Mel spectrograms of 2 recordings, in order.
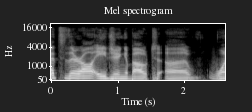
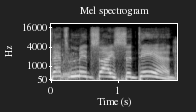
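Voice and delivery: put-on very high-pitched, thrilled, excited outburst; 13 semitones higher than usual. Retelling a scene where she spots a guy sitting by the rocks, mock very excited. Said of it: "she very excitedly says".

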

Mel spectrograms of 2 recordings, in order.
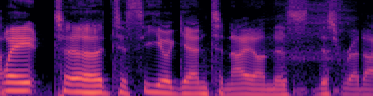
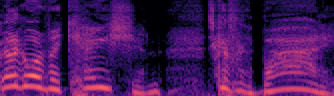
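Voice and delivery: elderly politician voice, put-on; 6 semitones higher, 4 dB quieter than usual. Showing how a comedian does Joe Biden. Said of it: "he speaks like that".

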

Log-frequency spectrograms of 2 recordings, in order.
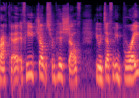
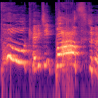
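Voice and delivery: mock angry, stern tone, higher and louder; 12 semitones higher, 7 dB louder than usual. Imitating their mum pointing at the object: imitating mum angrily scolding. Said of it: "So angry".

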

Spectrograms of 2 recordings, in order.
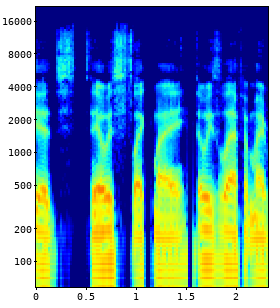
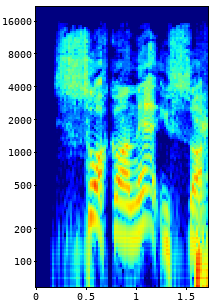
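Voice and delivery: fake Australian accent, higher pitch; 10 semitones higher than usual. Trying out an accent for a sign-off joke: put-on Australian accent. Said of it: "Australian, I think".

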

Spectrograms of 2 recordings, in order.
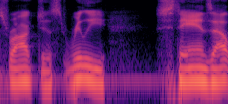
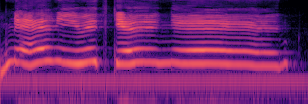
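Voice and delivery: put-on very high, slow, whiny child's voice. Retelling a movie trailer's grown kids speaking: annoying kid voice. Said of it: "that annoying sound kids make".

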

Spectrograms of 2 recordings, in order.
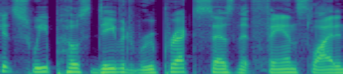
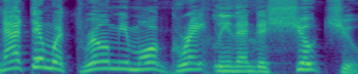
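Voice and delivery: put-on slow, high, stretched-out Italian American accent; 9 semitones higher than usual. Doing a Joe Pesci impression for the others: Joe Pesci impression. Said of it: "that's the worst Joe Pesci impre-".

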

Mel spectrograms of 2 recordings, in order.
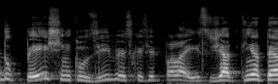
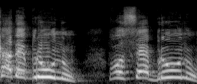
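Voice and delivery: put-on, loud, high, drawn-out cowboy-style yell; 7 semitones higher, 3 dB louder than usual. Telling of two cowboy-style men arriving with a revolver, retelling a shout. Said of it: "Gritando assim".

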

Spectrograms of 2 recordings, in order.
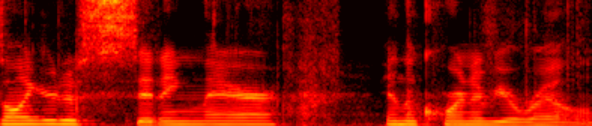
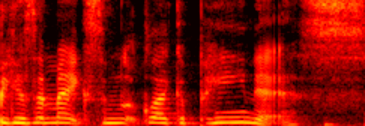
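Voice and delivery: put-on slipping into a pitched-up Australian accent; 7 semitones higher than usual. Quoting a woman in her accent, which comes out Australian-sounding accent. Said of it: "That was Australian".

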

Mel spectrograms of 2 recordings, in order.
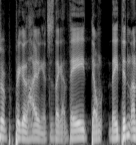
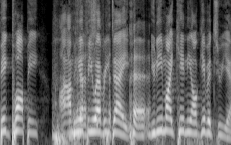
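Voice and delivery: very high-pitched put-on Boston accent; 9 semitones higher than usual. Announcing a comedy festival in Boston, made to do it in a Boston accent. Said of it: "you have to do it in that accent".

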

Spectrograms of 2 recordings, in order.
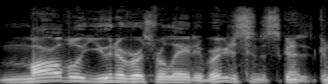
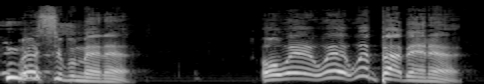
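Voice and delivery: put-on old grandfather voice, pitched higher; 9 semitones higher than usual. Imagining an old grandfather watching Doctor Strange: old grandfather impression. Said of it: "he goes".

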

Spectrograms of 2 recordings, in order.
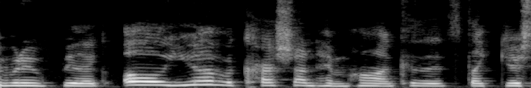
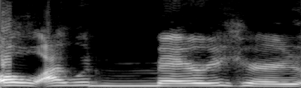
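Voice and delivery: mock, slow, heavily sarcastic, drawn-out tone. Retelling what classmates said about her: imitating a sarcastic remark. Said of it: "all sarcastic".

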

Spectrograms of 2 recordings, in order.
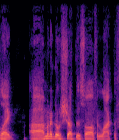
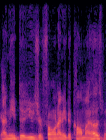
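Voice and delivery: put-on crying, tearful voice. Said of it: "she's fucking crying, can hardly understand".

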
